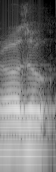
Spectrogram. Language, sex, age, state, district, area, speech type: Telugu, male, 45-60, Telangana, Peddapalli, rural, spontaneous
